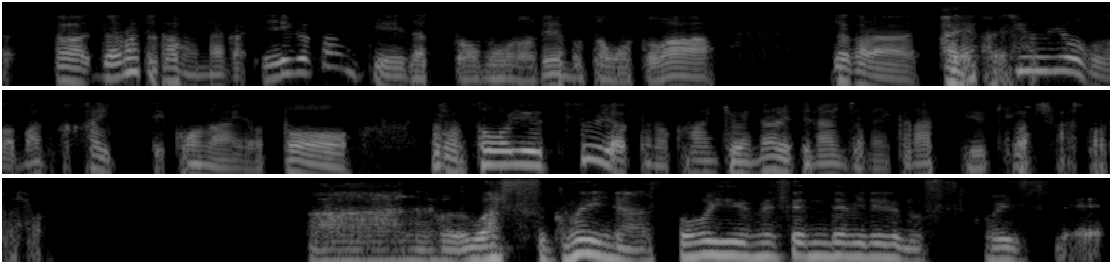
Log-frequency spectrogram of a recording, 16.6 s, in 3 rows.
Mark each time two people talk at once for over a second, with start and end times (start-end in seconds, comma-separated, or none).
none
